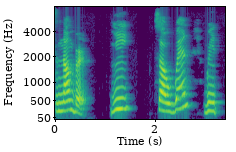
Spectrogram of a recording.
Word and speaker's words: 一: one is what's this it's a number right yes it's a number ye so when we say a number we we should pronounce it as first home and the second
